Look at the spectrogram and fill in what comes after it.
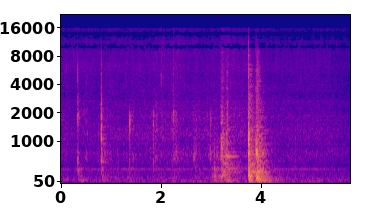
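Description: Fresh corn frying in butter in a skillet, a faint sizzle, with scattered clicks and knocks from stirring in the pan, the loudest a little past the middle. Most of the liquid is cooking off.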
